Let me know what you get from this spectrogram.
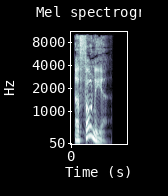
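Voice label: "aphonia", British English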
